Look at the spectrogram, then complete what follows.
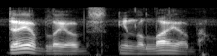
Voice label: southern Lax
